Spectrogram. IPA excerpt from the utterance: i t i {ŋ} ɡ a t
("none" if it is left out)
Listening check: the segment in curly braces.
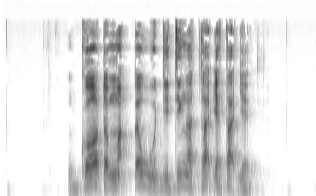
ŋ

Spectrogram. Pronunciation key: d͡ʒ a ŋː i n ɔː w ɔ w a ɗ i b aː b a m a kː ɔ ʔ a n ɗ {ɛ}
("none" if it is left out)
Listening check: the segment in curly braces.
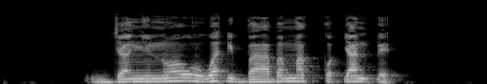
ɛ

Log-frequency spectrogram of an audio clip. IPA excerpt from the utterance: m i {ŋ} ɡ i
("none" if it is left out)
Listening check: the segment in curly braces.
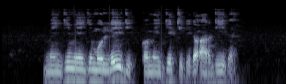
n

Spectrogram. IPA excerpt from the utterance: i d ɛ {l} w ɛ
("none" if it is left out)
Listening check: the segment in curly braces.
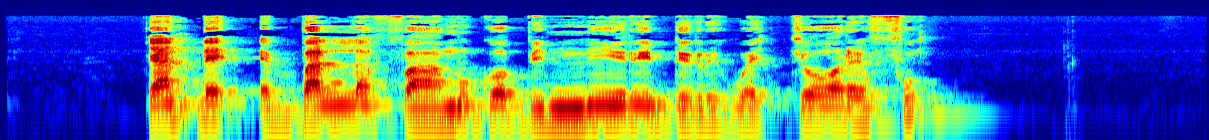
ɾ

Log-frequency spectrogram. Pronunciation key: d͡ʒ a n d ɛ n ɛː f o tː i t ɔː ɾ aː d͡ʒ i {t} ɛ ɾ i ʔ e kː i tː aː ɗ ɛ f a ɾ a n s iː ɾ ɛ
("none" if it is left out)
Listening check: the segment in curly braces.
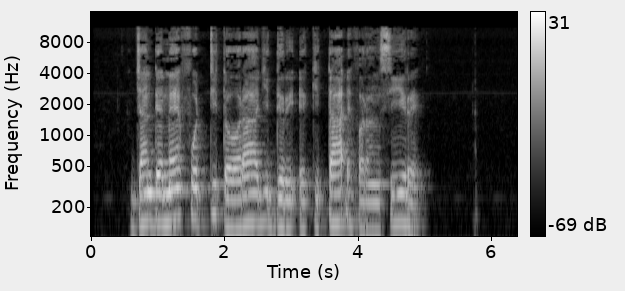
d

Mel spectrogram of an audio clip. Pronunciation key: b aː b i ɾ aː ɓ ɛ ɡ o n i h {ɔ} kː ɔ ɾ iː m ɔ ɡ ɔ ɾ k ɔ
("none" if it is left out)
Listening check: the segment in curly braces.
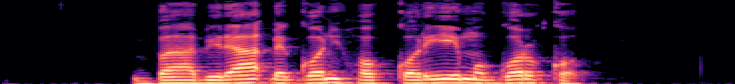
ɔ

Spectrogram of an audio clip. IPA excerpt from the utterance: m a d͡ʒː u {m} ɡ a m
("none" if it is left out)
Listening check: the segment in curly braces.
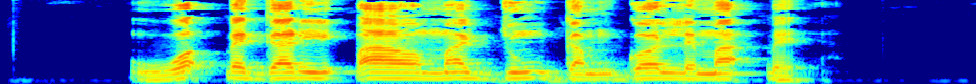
m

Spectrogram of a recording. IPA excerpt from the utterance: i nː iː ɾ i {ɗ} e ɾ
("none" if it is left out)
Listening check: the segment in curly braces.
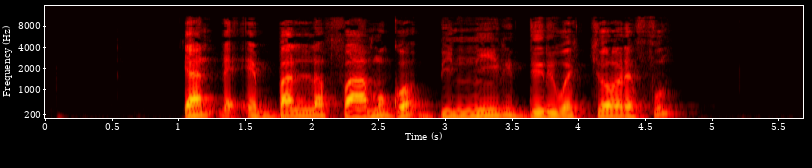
d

